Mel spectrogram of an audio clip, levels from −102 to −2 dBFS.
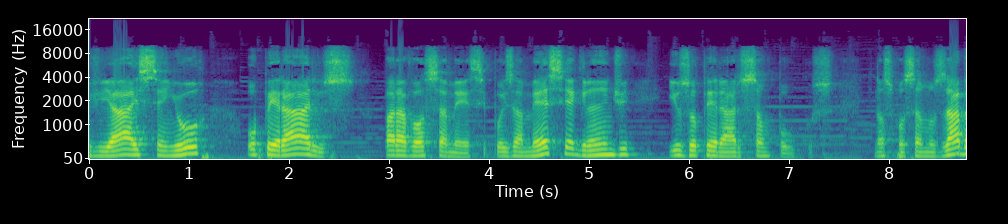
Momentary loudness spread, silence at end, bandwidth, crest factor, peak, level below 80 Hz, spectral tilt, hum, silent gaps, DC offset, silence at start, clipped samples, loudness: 16 LU; 0 s; 10.5 kHz; 16 dB; 0 dBFS; -50 dBFS; -4 dB/octave; none; none; under 0.1%; 0 s; under 0.1%; -16 LUFS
